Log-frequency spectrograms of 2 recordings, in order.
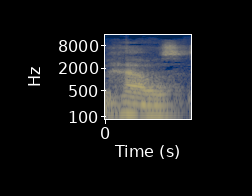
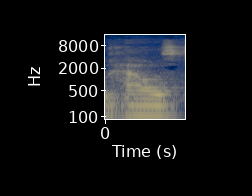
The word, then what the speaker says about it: house: about this one, to house something. Notice the difference in pronunciation. House with an S sound is a house versus house with a Z. When it is used as a verb, to house something, to contain something.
